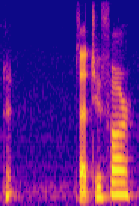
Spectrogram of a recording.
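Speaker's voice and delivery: normal talking voice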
